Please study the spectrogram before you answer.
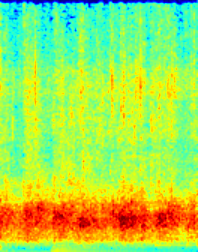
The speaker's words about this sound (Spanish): Dele un aplauso fuerte.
